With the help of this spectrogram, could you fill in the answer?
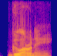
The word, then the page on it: Guarani: British English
